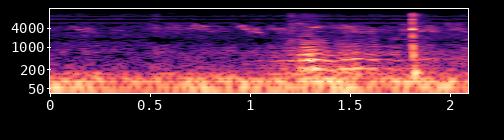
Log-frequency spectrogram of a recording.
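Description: Faint outdoor quiet with a brief buzz, like a passing insect, a little past a second in, then a single sharp click near the end.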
